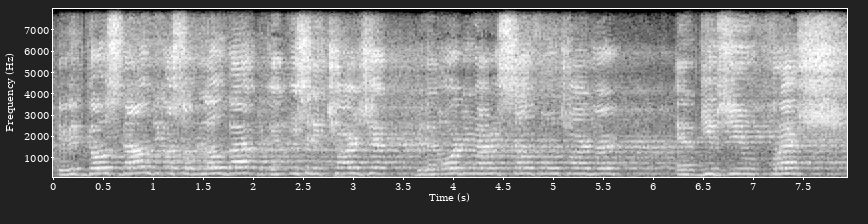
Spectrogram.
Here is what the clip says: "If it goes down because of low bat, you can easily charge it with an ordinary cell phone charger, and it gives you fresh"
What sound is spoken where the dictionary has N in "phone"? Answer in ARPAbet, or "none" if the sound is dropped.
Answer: N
